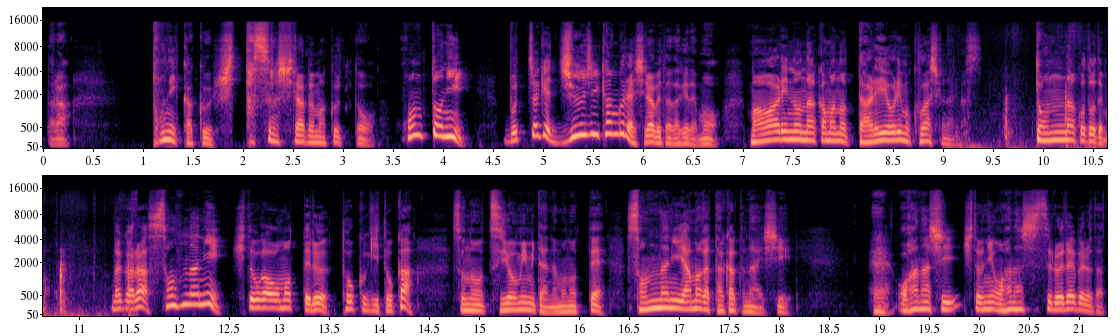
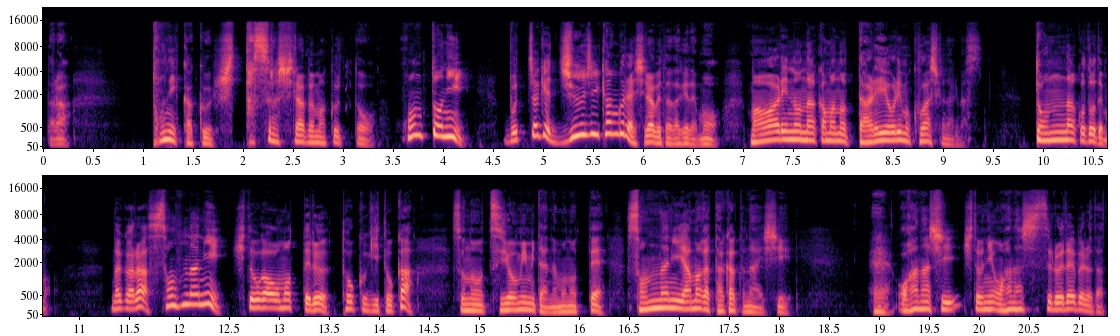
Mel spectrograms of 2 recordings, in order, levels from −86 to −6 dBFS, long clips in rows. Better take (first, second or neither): second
